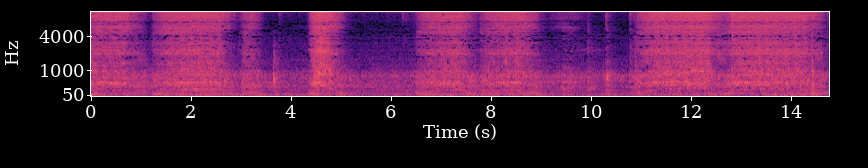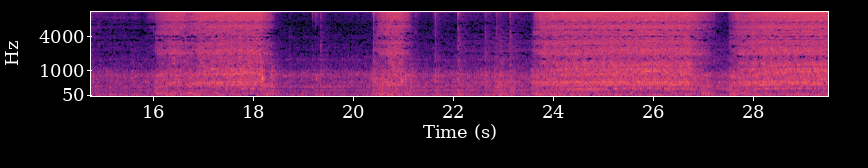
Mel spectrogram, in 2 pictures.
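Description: Aerosol lubricant hissing through a red extension straw in repeated bursts, each from under a second to about three seconds long, with short pauses between them, as a sewing machine's mechanism is oiled.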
